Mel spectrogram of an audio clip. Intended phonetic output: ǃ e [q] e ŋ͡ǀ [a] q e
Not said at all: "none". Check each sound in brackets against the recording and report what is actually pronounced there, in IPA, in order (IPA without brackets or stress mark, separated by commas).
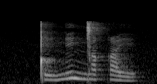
ŋ, ə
